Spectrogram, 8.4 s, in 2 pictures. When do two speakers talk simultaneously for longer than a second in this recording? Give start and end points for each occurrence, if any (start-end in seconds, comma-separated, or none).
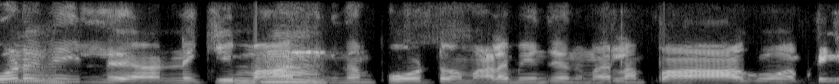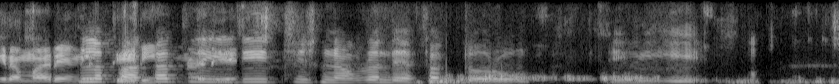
none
